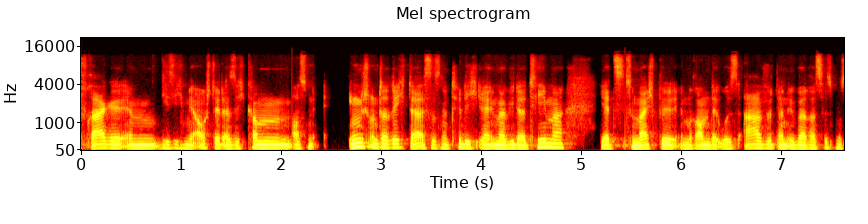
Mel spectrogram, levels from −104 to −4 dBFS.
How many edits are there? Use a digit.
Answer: 1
